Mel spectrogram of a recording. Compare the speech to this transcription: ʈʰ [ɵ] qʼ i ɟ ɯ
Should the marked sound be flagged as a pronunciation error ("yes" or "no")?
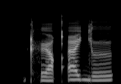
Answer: yes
